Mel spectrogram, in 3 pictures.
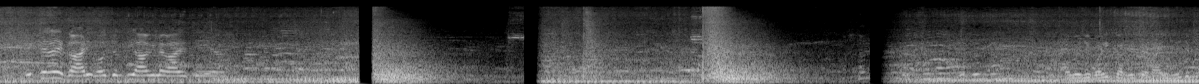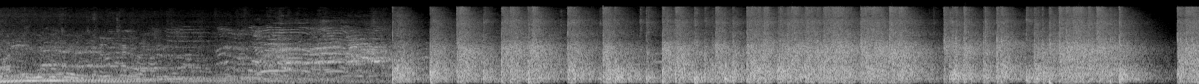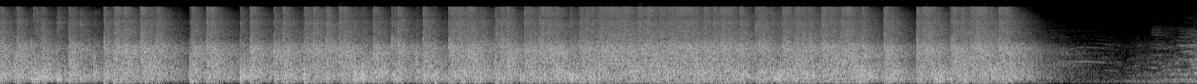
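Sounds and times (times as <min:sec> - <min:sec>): firecrackers banging: 0:03.1 - 0:04.6, 0:05.4 - 0:08.2, 0:15.8 - 0:34.7.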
